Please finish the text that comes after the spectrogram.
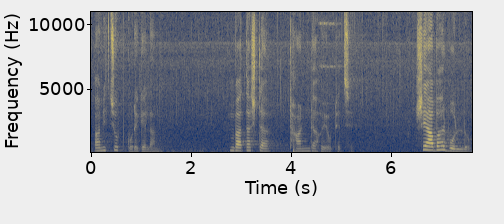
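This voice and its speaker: A woman playing a stranded, concerned young woman who narrates her own mystery story, emotive and suspenseful, with deliberate pauses. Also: medium pitch, lively intonation, gravelly, a little hiss or hum. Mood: puzzled, concerned. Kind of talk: scripted first-person dramatic story narration. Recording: voice over rain and thunder ambience.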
